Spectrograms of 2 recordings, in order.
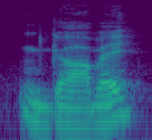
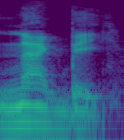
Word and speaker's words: Nagbe: Ngabe. Sorry. I've actually been told that his name is not Ngabe. It's pronounced Nagbe.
